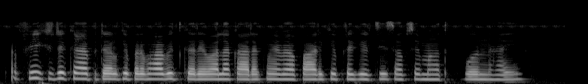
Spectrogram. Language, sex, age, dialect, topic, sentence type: Magahi, female, 18-24, Central/Standard, agriculture, statement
